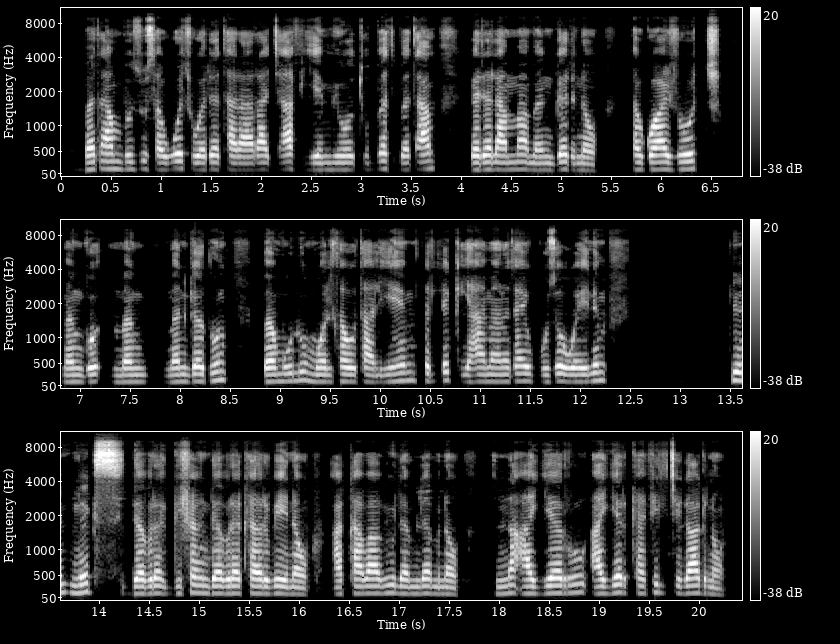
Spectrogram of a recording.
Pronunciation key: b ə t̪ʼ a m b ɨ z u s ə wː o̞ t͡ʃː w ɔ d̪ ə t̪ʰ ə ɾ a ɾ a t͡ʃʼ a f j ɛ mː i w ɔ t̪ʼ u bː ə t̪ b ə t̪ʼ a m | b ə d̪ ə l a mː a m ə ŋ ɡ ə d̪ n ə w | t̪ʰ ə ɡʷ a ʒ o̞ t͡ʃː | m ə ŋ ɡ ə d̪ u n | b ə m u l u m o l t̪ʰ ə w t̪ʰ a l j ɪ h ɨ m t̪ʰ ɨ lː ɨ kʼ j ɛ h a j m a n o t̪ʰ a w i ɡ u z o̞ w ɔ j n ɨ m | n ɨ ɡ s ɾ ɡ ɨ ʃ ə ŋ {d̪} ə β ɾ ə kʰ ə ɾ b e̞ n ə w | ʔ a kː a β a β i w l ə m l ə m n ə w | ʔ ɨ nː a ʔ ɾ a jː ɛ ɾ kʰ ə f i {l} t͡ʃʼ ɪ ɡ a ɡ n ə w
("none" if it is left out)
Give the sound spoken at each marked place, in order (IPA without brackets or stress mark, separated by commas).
d̪, l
